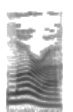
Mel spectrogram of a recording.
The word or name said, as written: laura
